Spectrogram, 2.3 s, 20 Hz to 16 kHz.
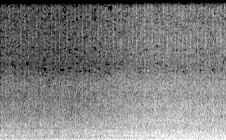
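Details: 2014 Chevy Cruze LT warmed up after water outlet (902-846) replacement and coolant refill: steady, smooth idle with no misses, ticks or knocks, and no leaks seen.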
